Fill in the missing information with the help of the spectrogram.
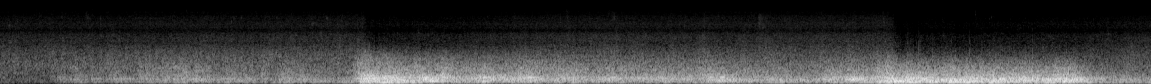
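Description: A long roll of thunder: a low rumble that builds for a few seconds, turns loud and rolling with a sudden jump, swells again later and dies down near the end. Rain falls steadily underneath.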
